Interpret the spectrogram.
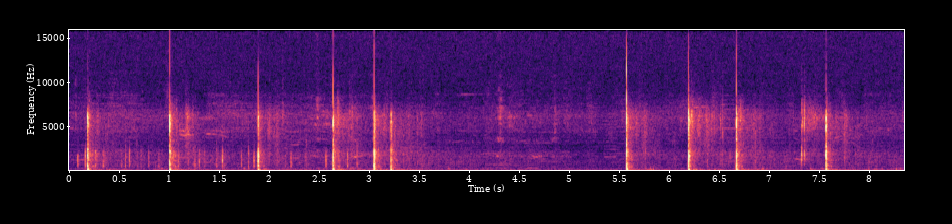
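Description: Aerial firework shells bursting: about ten sharp bangs at irregular intervals, several in quick succession, with a pause of about two seconds in the middle.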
